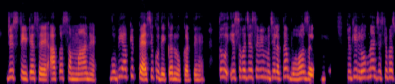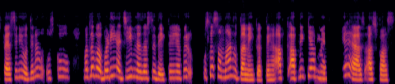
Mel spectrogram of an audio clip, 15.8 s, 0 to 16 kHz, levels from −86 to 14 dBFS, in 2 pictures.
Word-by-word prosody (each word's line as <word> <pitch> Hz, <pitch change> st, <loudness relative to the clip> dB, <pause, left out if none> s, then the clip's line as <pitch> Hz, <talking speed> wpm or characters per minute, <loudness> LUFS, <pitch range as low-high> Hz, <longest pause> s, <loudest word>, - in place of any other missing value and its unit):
जो 310 Hz, +3 st, -1 dB
स्टेटस 270 Hz, -2 st, 0 dB
है, 220 Hz, -1 st, +4 dB
आपका 245 Hz, +5 st, 0 dB
सम्मान 240 Hz, -2 st, 0 dB
है 215 Hz, -3 st, -3 dB, 0.3 s
वो 280 Hz, -, -3 dB
भी 275 Hz, +7 st, -4 dB
आपके 340 Hz, +2 st, -3 dB
पैसे 235 Hz, +3 st, +7 dB
को 305 Hz, -, -4 dB
देखकर 240 Hz, +1 st, +2 dB
लोग 225 Hz, -4 st, 0 dB
करते 205 Hz, +1 st, 0 dB
हैं, 210 Hz, +2 st, -5 dB, 0.3 s
तो 325 Hz, -1 st, -2 dB
इस 290 Hz, +1 st, -4 dB
वज़ह 320 Hz, -1 st, -1 dB
से 335 Hz, +2 st, -8 dB
भी 330 Hz, 0 st, -7 dB
मुझे 295 Hz, -2 st, -3 dB
लगता 275 Hz, +4 st, -1 dB
है 350 Hz, -, -3 dB
बहुत 245 Hz, +3 st, +1 dB
ज़रूरी 225 Hz, 0 st, +2 dB
है -, -, -22 dB, 0.3 s
क्योंकि 290 Hz, +3 st, -5 dB
लोग 305 Hz, +3 st, -2 dB
ना 355 Hz, -, -3 dB
जिसके 285 Hz, +2 st, -5 dB
पास 310 Hz, -2 st, -2 dB
पैसे 230 Hz, +4 st, +4 dB
नहीं 310 Hz, 0 st, -6 dB
होते 255 Hz, 0 st, 0 dB
ना 365 Hz, +3 st, -5 dB
उसको 275 Hz, +6 st, -9 dB, 0.5 s
मतलब 365 Hz, +2 st, +3 dB
बड़ी 330 Hz, +5 st, +2 dB
अजीब 325 Hz, +5 st, -2 dB
नज़र 275 Hz, -1 st, +3 dB
से 275 Hz, +2 st, -4 dB
देखते 230 Hz, +2 st, +1 dB
हैं 285 Hz, -, -3 dB
या 280 Hz, -1 st, 0 dB
फ़िर 330 Hz, +5 st, -5 dB, 0.2 s
उसका 395 Hz, -, -3 dB
सम्मान 355 Hz, -1 st, -1 dB
उतना 250 Hz, -7 st, +5 dB
नहीं 210 Hz, -1 st, +2 dB
करते 205 Hz, +1 st, 0 dB
हैं। 210 Hz, 0 st, -2 dB
आप 280 Hz, +4 st, +3 dB, 0.2 s
आपने 275 Hz, +6 st, +5 dB
क्या 360 Hz, +2 st, -1 dB
महसूस 255 Hz, -2 st, -1 dB, 0.3 s
किया 410 Hz, +1 st, -1 dB
है 225 Hz, -2 st, +8 dB
आस 210 Hz, 0 st, +1 dB
आसपास? 225 Hz, -3 st, +1 dB
275 Hz, 225 wpm, -22 LUFS, 235-320 Hz, 0.5 s, है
